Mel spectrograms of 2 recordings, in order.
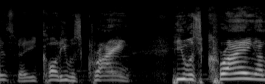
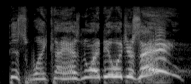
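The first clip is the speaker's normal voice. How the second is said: put-on high, loud childish protest; kid shouting; 8 semitones higher, 7 dB louder than usual. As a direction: shout it at mom like a little kid. Kid protesting to his mom.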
